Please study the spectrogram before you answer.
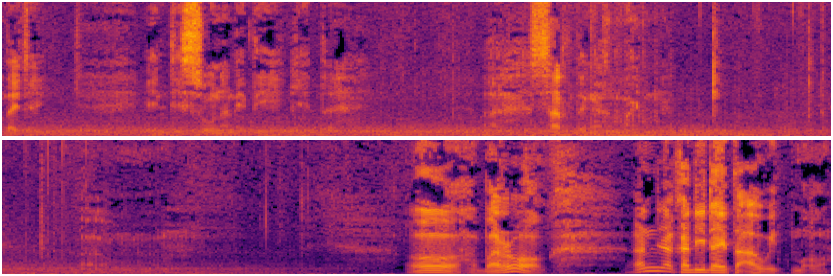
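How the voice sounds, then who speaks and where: A man's voice: deep voice, wildly swooping pitch, slow pace, pauses often, a little hiss or hum, heavily acted. An actor playing a persuasive, assertive factory recruiter in a radio drama, coaxing as he talks. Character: persuasive grown man recruiting village youths for factory work.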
